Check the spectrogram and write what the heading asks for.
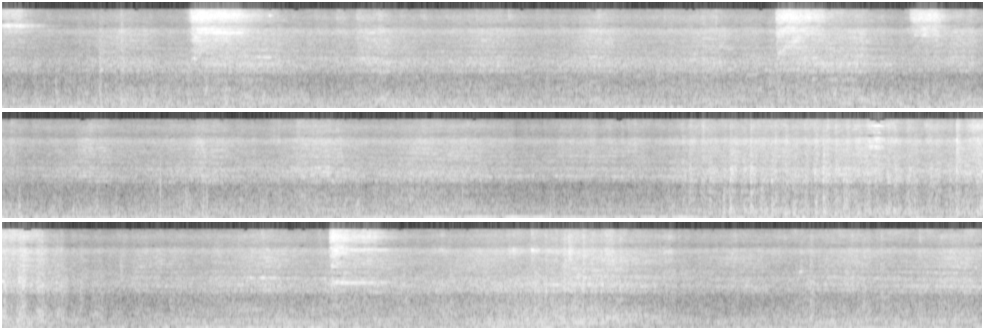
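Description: Double-stack container freight train rolling past close by: a steady, loud rumble of steel wheels on the rails. A few brief high-pitched wheel squeals come through, about two seconds in, around eight and nine seconds, and again near twenty-three seconds.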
